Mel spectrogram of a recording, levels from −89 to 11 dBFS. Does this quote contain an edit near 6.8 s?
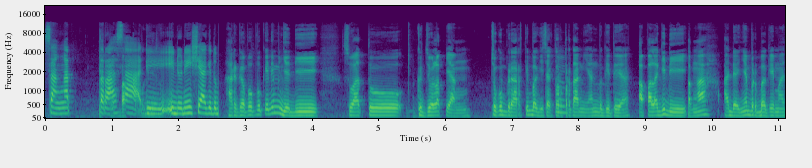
no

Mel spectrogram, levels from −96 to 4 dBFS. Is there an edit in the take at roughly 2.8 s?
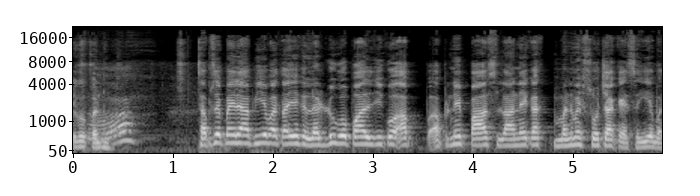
no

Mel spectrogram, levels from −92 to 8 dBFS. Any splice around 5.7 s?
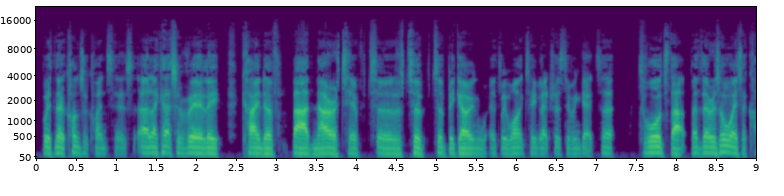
yes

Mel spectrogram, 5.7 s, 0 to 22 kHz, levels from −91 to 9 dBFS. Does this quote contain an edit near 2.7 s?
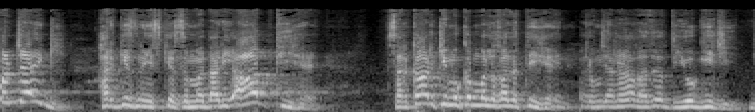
no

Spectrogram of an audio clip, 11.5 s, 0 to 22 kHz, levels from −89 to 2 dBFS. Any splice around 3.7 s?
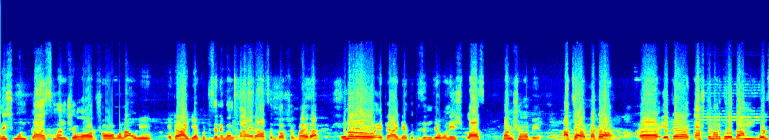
yes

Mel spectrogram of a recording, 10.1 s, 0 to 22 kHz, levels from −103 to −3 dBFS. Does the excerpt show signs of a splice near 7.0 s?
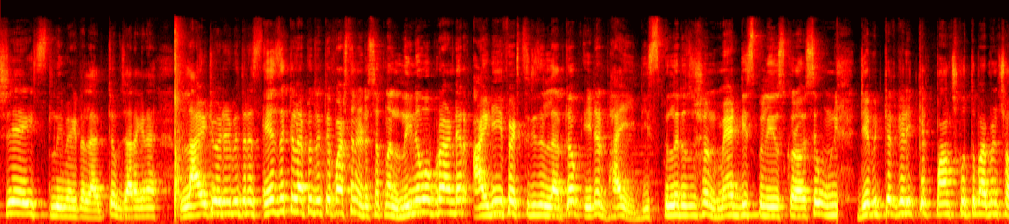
no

